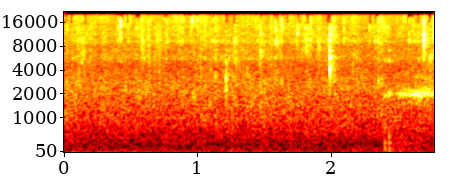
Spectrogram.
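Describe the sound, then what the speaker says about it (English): Steady soft rain patters throughout, a broad even hiss with a few slightly louder drops near the end; no voices. "welcomed the sound of the rain"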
